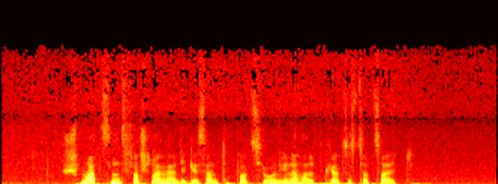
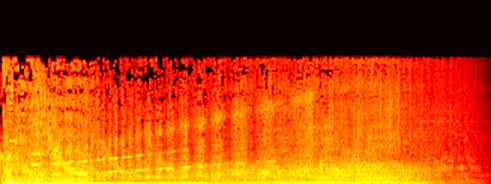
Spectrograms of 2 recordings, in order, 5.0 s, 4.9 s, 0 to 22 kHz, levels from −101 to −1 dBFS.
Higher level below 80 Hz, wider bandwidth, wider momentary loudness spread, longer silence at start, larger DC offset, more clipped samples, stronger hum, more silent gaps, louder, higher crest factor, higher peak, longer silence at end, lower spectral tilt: second, -40 dBFS vs -28 dBFS; about the same, 16 kHz vs 15.5 kHz; second, 9 LU vs 12 LU; about the same, 0.1 s vs 0 s; neither; neither; neither; neither; about the same, -22 LUFS vs -21 LUFS; about the same, 20 dB vs 16 dB; first, -2 dBFS vs -6 dBFS; first, 0.65 s vs 0.15 s; first, -7.5 dB/octave vs -4 dB/octave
